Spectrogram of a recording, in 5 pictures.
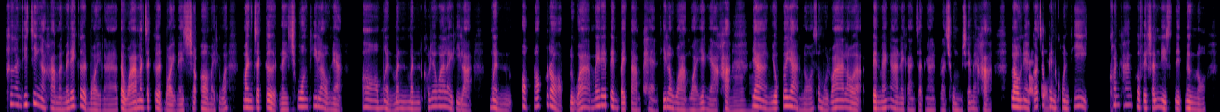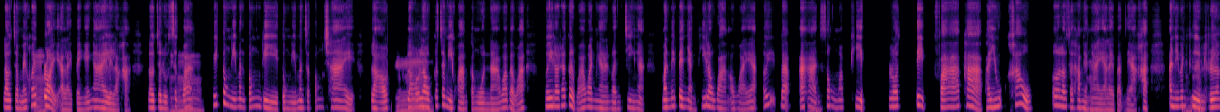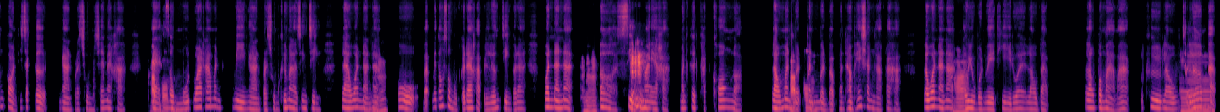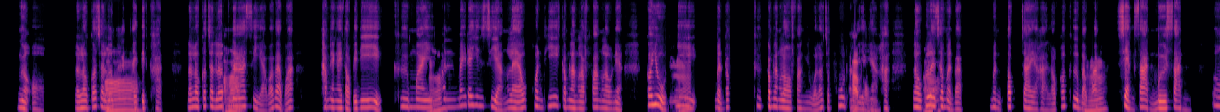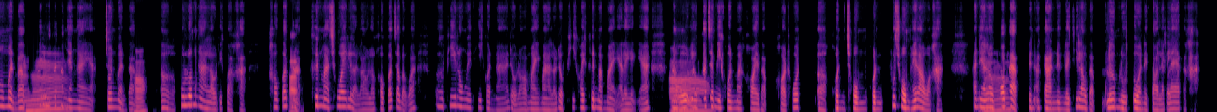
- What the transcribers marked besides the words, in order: in English: "เพอร์เฟกชันนิสต์"; other background noise; throat clearing
- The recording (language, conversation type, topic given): Thai, advice, ทำไมฉันถึงมีอาการใจสั่นและตื่นตระหนกในสถานการณ์ที่ไม่คาดคิด?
